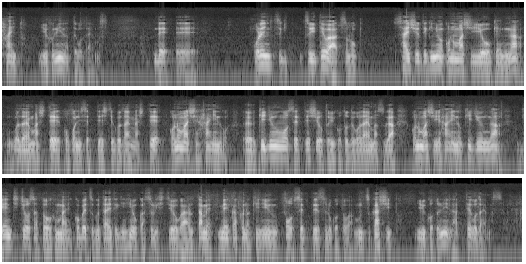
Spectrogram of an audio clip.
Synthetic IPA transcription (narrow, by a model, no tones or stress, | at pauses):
hãɰ̃it̪o̥ | jɯ̟ːɸɯ̟ːɲ̟inat̪ːe̞ɡo̞̰z̥a̰ḭma̰sɨ̥ | d̪e̞ḛː | ko̞ɾe̞ɲ̟it͡sɨit̪e̞βa̰so̞no̞̰ | saiɕɨːt̪e̞k̬ʲiɲ̟iβako̞no̞maɕijo̞ːkẽ̞ŋɡa̰ɡo̞zaimaɕi̥t̪e̞ko̞ko̞ɲ̟ise̞t̪ːe̞ːɕi̥t̪e̞ɡo̞za̰ima̰ɕi̥t̪e̞ko̞no̞maɕihãɰ̃ino̞̰ | kʲiʑɨ̃ɰ̃o̞se̞t̪ːeːɕijo̞ːt̪o̞jɯ̟ːko̞t̪o̞d̪e̞ɡo̞zaimasɨɡa̰ko̞no̞maɕihãɰ̃ino̞kʲiʑɨ̃ŋɡa | ɡẽ̞ɲ̟t͡ɕi̥t͡ɕo̞ːsat̪o̞ːɸɯ̟maeko̞be̞t͡sɨɡɯ̟t̪ait̪e̞kʲiɲ̟iço̞ːka̰sɨɾɯ̟çi̥t͡sɨjo̞ɡa̰ːɾɯ̟t̪ame̞̰me̞ːkakɯ̟nokʲiʑɨ̃ɰ̃o̞se̞t̪ːe̞ːsɨɾɯ̟ko̞t̪o̞βa̰mɯzɨ̥kaɕiːt̪o̥ | jɯ̟ːko̞t̪o̞ɲ̟inʔa̰t̪ːe̞ɡo̞za̰ḭmasɨ̥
